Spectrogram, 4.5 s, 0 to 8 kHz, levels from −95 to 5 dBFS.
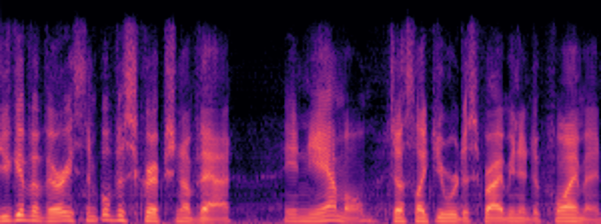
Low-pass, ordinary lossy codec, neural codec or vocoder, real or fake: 7.2 kHz; Opus, 64 kbps; autoencoder, 22.05 kHz, a latent of 192 numbers a frame, VITS, trained on many speakers; fake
